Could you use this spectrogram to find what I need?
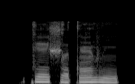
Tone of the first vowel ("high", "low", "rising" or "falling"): high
